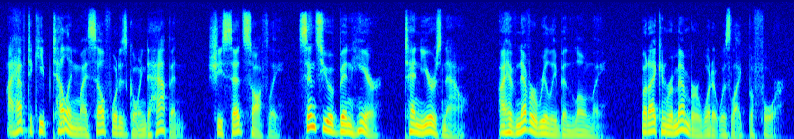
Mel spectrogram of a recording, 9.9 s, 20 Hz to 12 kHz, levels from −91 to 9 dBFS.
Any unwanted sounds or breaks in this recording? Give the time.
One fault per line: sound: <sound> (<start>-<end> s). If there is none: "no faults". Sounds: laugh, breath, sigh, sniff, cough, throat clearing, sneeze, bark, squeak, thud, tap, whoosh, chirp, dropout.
no faults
